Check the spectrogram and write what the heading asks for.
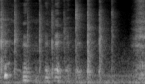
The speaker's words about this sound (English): Round of applause. And we got the clap, and we're giving it to you, bud. Golf clap.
